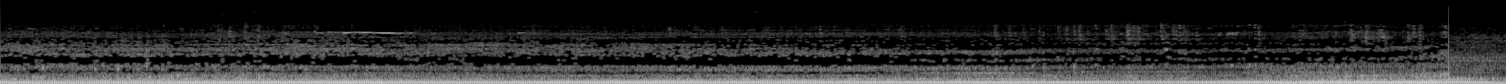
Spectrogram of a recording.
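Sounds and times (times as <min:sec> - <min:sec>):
bulldozer diesel engine droning: 0:00.0 - 0:15.0
brief high squeak: 0:03.1 - 0:04.2.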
